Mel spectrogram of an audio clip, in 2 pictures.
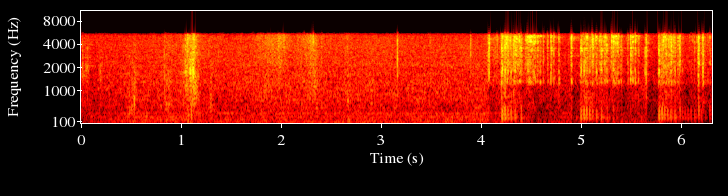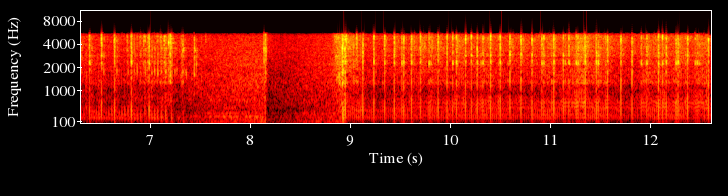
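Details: Echo two-stroke trimmer, cold start after sitting since Friday, on choke with five primes: a few pulls, then catches and settles into a steady, even buzz; clean healthy start.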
